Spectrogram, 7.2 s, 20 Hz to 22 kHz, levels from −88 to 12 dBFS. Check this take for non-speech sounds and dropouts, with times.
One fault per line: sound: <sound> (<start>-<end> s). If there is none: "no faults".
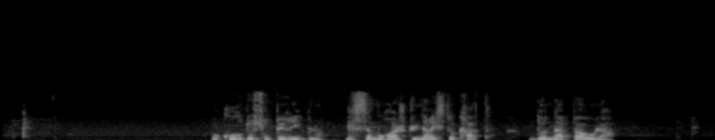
no faults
